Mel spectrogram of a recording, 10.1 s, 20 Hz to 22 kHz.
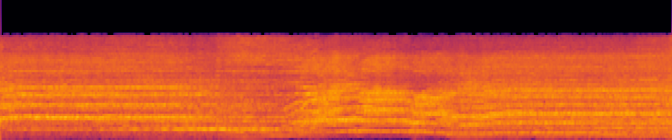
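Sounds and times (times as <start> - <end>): group of people singing: 0.0 - 10.0.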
